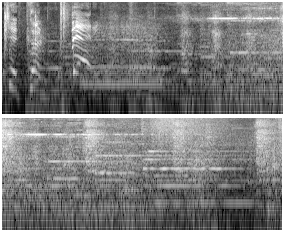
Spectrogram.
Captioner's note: train whistle blows; chugging, brakes squeal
